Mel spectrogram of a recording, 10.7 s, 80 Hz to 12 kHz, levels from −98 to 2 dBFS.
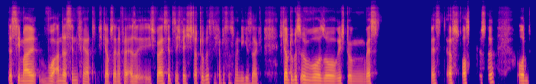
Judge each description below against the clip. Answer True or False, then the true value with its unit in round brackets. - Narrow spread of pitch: True (1.8 semitones)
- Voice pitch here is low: True (110 Hz)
